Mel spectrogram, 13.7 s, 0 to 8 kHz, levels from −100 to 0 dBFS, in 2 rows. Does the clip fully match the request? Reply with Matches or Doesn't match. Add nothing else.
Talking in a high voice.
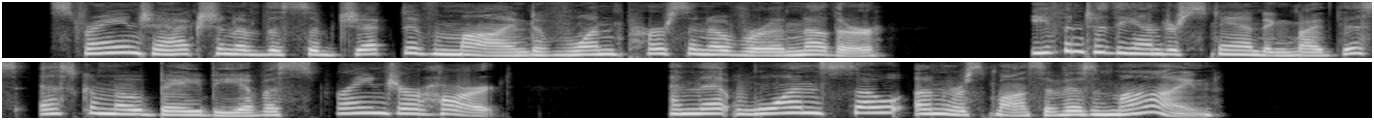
Matches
